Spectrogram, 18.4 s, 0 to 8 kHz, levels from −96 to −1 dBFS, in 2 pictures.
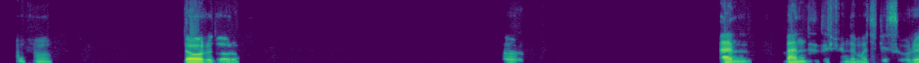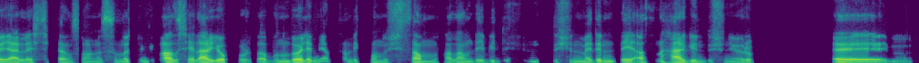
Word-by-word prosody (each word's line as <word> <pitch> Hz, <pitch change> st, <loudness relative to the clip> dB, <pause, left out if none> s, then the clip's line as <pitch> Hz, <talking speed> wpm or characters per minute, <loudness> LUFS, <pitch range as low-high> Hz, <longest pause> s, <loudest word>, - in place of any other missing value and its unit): Hı 135 Hz, -, -11 dB, 0.2 s
hı. 130 Hz, +1 st, -7 dB, 1.3 s
Doğru, 130 Hz, 0 st, +9 dB
doğru. -, -, -4 dB, 2.7 s
Doğru. -, -, -8 dB, 2.0 s
Ben, 140 Hz, +1 st, +5 dB, 0.4 s
ben 130 Hz, +2 st, +5 dB
de -, -, -21 dB
düşündüm 105 Hz, -3 st, -12 dB
açıkçası 95 Hz, -, -12 dB
oraya 100 Hz, +1 st, -1 dB
yerleştikten 95 Hz, 0 st, -3 dB
sonrasında, 95 Hz, +3 st, -9 dB
çünkü 130 Hz, -1 st, -13 dB
bazı 120 Hz, 0 st, +4 dB
şeyler 125 Hz, +2 st, +4 dB
yok 120 Hz, -2 st, +3 dB
burada. 90 Hz, +4 st, -7 dB
Bunu 120 Hz, +1 st, -7 dB
böyle 120 Hz, -2 st, +5 dB
mi 95 Hz, -3 st, -9 dB
yapsam? 95 Hz, +4 st, -13 dB
Bir 105 Hz, -, -11 dB
konuşsam 110 Hz, +1 st, -4 dB
mı 95 Hz, -3 st, -12 dB
falan 110 Hz, +2 st, -6 dB
diye 100 Hz, +1 st, -8 dB
bir 110 Hz, -1 st, -10 dB
düşün 120 Hz, -, -17 dB
düşünmedim 130 Hz, -1 st, -4 dB
de 130 Hz, +1 st, +2 dB
aslında 115 Hz, +2 st, -5 dB
her 125 Hz, +2 st, +5 dB
gün 115 Hz, -8 st, -4 dB
düşünüyorum. 90 Hz, 0 st, -10 dB, 0.8 s
Emm 100 Hz, -1 st, +2 dB
110 Hz, 115 wpm, -22 LUFS, 100-125 Hz, 2.7 s, Doğru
